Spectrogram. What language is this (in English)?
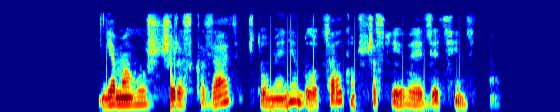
Belarusian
